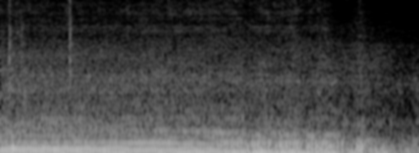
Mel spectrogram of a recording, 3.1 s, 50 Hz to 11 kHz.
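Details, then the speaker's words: 2013 Kia Cerato 1.8 automatic with a no-start fault, running on a bypassed fuel pump: steady idle, then it dies within a second when the pump is unplugged. The pump works; the control signal through the EMS and relay is suspected. "cuts out so we know that the fuel pump actually works and by bypassing it then we solve that problem"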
